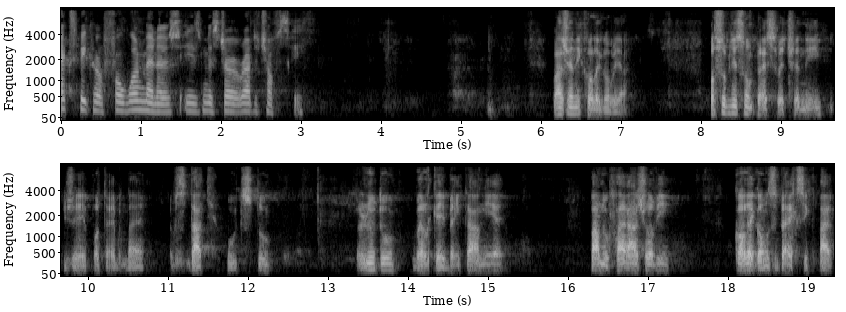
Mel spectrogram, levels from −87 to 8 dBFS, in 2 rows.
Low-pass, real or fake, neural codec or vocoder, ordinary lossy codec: 7.2 kHz; fake; vocoder, 22.05 kHz, 80 mel bands, HiFi-GAN; none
